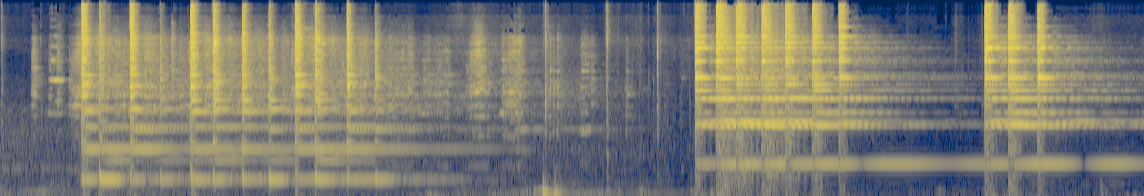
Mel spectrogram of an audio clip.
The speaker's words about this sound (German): Was sind jetzt das für Gattungen Glocken, was wir jetzt da gekriegt haben? Also die erste, was du dazu geleitet hast, das ist eine Blechglocke, also eine Blechschelle. Und die zweite ist eine gegossene, wie man sagt, eine Speisglocke.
